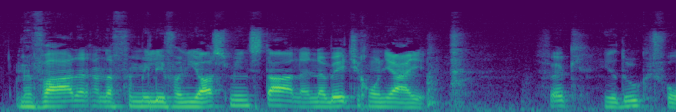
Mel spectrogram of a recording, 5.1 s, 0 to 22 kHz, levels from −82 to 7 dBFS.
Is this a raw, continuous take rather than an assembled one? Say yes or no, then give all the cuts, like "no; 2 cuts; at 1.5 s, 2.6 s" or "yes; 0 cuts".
yes; 0 cuts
